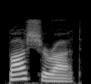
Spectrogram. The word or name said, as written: basharat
